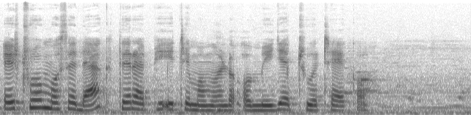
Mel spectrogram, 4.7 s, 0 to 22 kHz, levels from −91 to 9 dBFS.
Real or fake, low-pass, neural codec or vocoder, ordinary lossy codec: real; 19.8 kHz; none; none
